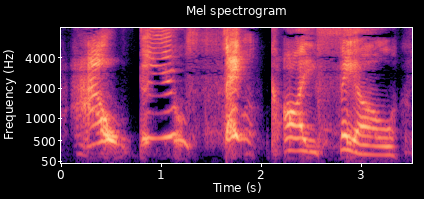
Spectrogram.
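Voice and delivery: outraged high-pitched wailing rant; furious cry. A narrator's reading. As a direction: rage at them, stretching the words. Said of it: "she cried".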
